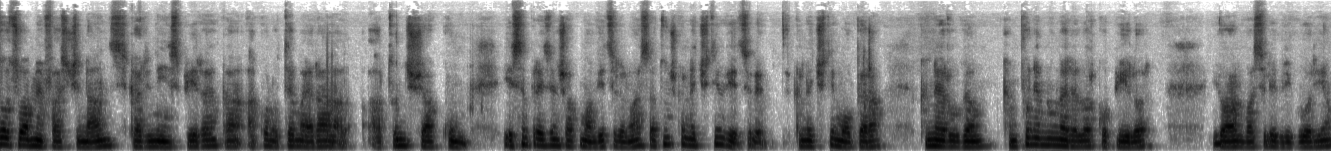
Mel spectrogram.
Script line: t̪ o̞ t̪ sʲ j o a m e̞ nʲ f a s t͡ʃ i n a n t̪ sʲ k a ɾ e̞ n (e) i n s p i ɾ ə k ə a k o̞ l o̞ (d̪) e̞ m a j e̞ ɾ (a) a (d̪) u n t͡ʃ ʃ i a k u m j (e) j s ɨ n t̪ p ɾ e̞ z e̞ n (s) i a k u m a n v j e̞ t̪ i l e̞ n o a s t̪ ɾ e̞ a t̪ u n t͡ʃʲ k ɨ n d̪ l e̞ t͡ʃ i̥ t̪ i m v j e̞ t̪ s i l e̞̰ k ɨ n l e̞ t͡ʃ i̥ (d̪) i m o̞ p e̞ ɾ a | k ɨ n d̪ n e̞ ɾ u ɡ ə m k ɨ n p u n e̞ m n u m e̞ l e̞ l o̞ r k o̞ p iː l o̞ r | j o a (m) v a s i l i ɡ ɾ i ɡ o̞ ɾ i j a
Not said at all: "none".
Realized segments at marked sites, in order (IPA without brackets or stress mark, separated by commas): e, t̪, a, t̪, e, ʃ, t̪, n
